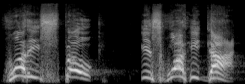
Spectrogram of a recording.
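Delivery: preaching shout. Real, not acted. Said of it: "I said".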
